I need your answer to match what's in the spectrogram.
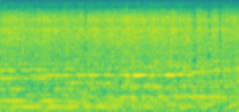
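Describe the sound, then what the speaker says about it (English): Steady rain falling and pattering on surfaces, a dense, even wash of drops that stays constant throughout with no voices. "as the rain is coming down on top of you"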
